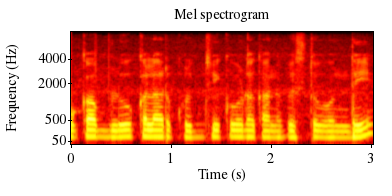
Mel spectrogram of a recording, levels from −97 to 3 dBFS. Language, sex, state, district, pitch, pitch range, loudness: Telugu, male, Telangana, Mahabubabad, 130 Hz, 125-130 Hz, -20 LUFS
